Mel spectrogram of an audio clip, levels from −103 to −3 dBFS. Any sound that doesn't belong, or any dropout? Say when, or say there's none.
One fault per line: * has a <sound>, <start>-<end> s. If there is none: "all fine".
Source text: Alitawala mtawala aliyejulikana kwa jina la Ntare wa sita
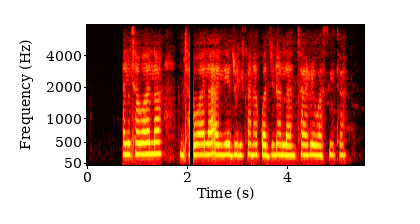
* has a dropout, 2.1-2.1 s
